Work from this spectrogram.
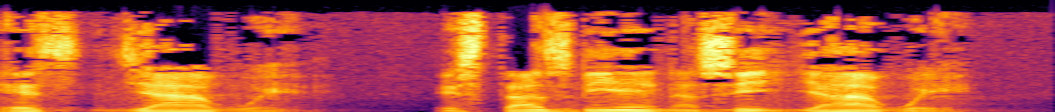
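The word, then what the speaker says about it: Yahweh: de porque sí es yahwe estás bien así yahwe pronunciando yahwe entonces en Génesis 171 dice que era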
